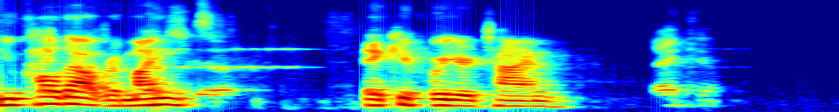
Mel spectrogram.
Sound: timer

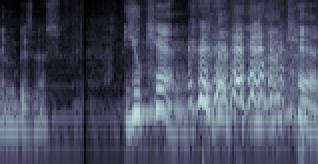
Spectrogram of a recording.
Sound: laughter

